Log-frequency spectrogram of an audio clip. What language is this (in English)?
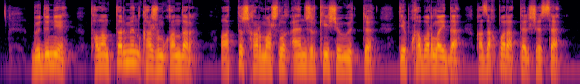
Kazakh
